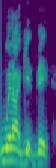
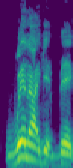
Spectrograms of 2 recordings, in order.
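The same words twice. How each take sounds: First: Said in the usual way. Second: "when" stressed with certainty. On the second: Real, not acted. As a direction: punch the word "when", a bit louder. Correcting his own if to when.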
